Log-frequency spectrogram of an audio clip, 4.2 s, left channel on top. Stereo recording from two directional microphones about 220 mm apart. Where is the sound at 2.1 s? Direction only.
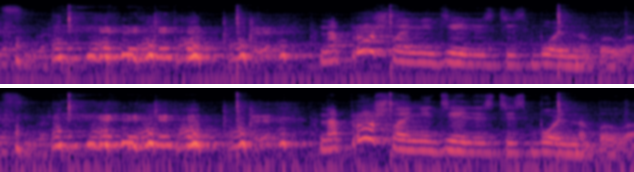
40° right (ahead or behind).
